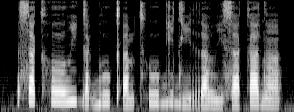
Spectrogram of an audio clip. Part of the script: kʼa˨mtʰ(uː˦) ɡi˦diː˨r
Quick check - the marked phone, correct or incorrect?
correct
